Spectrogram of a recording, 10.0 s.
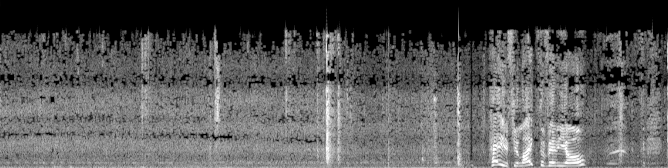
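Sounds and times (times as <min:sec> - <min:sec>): diesel truck engines idling: 0:00.0 - 0:10.0.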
